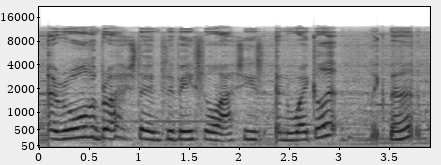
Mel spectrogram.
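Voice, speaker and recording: A woman talks fairly quickly, with noticeable background noise behind her. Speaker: make-up tutorial vlogger. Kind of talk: casual tutorial talk to camera.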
